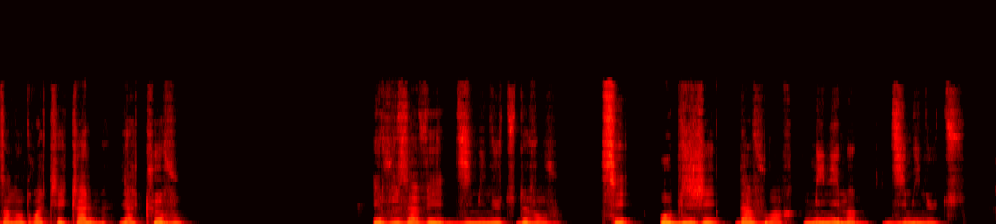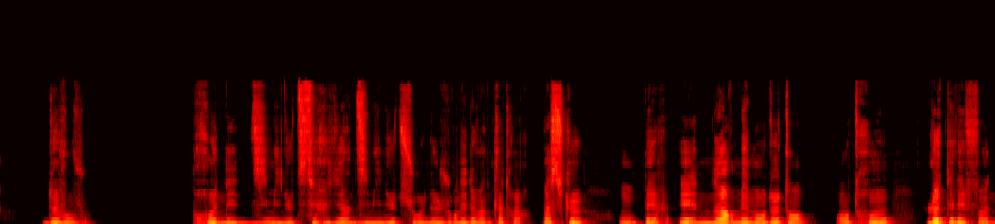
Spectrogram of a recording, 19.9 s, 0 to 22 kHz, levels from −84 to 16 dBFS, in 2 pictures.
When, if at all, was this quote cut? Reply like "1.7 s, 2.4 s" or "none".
15.3 s, 18.2 s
